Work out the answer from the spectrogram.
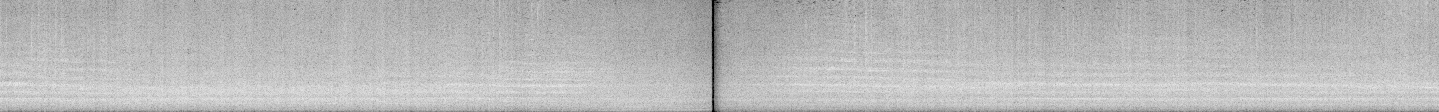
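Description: Electric commuter trains passing at speed: a steady loud rush of steel wheels running on the rails, with faint steady high tones over it. About halfway through the sound cuts off abruptly for a moment, then another passing train picks up.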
